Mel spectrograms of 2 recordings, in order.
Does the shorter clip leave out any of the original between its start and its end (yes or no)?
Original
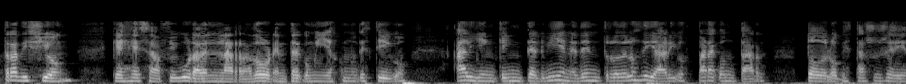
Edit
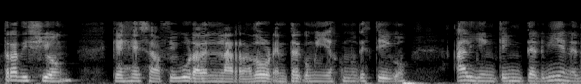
no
